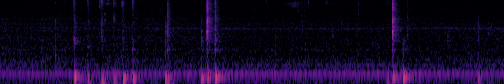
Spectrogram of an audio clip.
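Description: Typing on a computer keyboard: a quick run of irregular keystrokes in the first half, then a couple more keystrokes near the end, over a faint steady low hum.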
